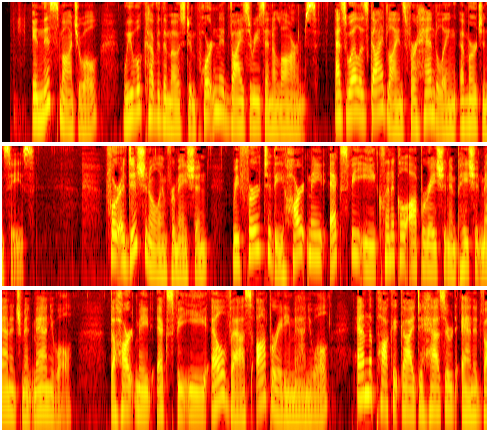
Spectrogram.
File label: Industrial VO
